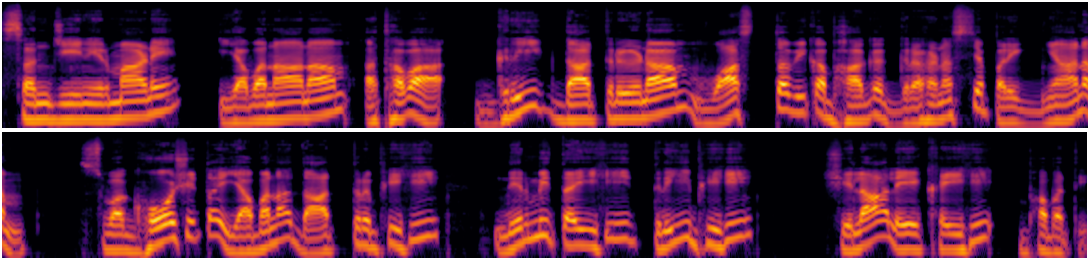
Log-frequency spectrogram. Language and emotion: Sanskrit, neutral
